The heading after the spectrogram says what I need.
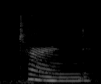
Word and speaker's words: turned: The final sound in the infinitive is the N consonant sound, n, which is voiced. Therefore, it is case 2, where the ed is pronounced as the D sound. Turned.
